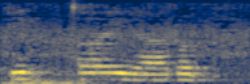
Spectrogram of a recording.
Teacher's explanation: Jadi bacaan yang benar adalah dengan mengabaikan mengucapkan ta, langsung melebur ke suara to yang lebih dominan dengan memberi tekanan pada suara tebal to. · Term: idgham mutajanisain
